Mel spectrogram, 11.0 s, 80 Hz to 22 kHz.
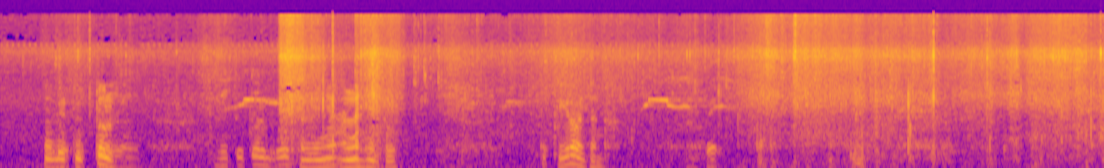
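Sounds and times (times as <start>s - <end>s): outdoor hiss: 0.0s - 11.0s
small clicks and rustles: 2.9s - 5.6s, 7.1s - 11.0s.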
